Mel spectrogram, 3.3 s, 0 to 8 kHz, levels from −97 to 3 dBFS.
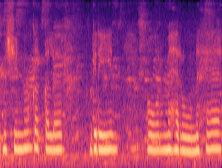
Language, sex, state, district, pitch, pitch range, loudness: Hindi, female, Punjab, Fazilka, 230 Hz, 225-240 Hz, -15 LUFS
